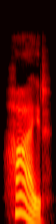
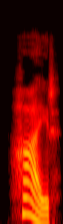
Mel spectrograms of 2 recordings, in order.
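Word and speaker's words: հայր: In Armenian, that's hide. It's pronounced simply as hide. It's just one quick crisp sound.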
